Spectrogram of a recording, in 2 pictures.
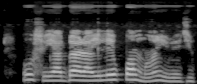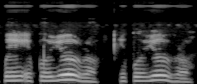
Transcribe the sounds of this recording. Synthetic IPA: o˦fi˧a˧ɡ͡ba˦ɾa˧i˧le˦k͡pɔ˦mã˨˦i˦˨ɾe˨ti˨˧k͡pe˦e˧k͡po˧joː˦˨ɾɔ˨ | e˧k͡po˧joː˦˨ɾɔ˨

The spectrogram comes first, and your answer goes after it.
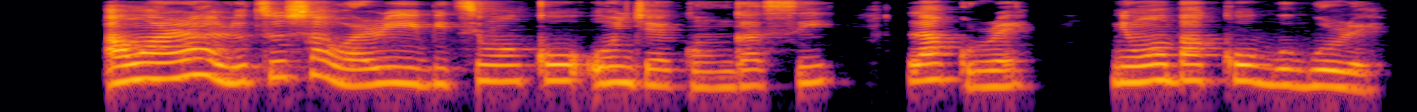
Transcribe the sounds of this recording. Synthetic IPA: a˨w̃ɔ̃˧a˧ɾa˦˨lu˨˦tu˦ʃa˦˨wa˨˦ɾi˦i˧bi˧ti˦w̃ɔ̃˦ko˦ʔo˦n̩˦d͡ʒɛ˧˨kã˨ŋ̩˨ɡa˧si˦ | la˦˨ku˨˦ɾɛ˧ | nĩ˦w̃ɔ̃˦ba˦ko˦ɡ͡bo˧ɡ͡bo˧ɾɛ˨

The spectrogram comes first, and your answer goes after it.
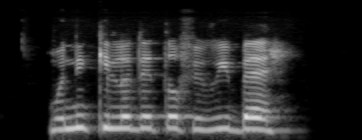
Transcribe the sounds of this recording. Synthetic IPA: mo˨nĩ˦ki˦lo˦de˦to˦fi˧wi˦bɛ˦˨

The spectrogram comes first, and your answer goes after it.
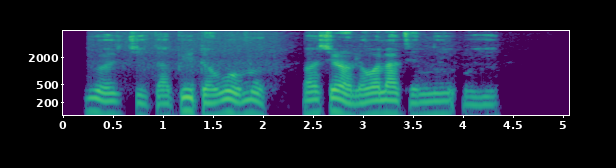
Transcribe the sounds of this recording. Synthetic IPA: i˦ɔ˧d͡ʒi˨ta˨bi˨˦i˦˨dɔ̃˨˦wo˦o˧mũ˦˨ | mãː˦ʃe˦ɾ̃ã˨lɔ˨˦wɔ˦la˦ti˧nĩ˦o˨je˧

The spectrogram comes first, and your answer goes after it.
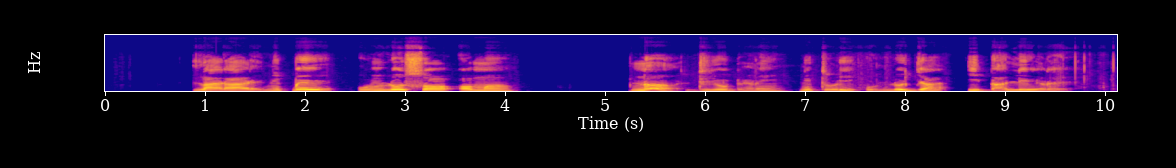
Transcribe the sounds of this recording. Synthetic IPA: la˦ɾa˧ɾɛ˨nĩ˨˧˦k͡pe˦ | o˦˨ñ̩˦lo˦sɔ˧ɔ˧mɔ̃˧ | nãː˦˨di˧o˧bĩ˨ɾ̃ĩ˧nĩ˦to˧ɾi˦o˨ñ̩˨˦lo˦d͡ʒa˦ | i˦˨ba̰˨˦le˦ɾɛ̰˨

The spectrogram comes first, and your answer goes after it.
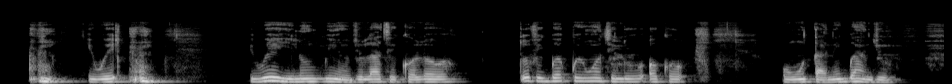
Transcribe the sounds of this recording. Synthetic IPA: i˨we˦ | i˨we˨˦e˦˨ji˨˦lo˦n̩˦ɡ͡bĩ˦j̃ã˨d͡ʒo˨˧˦la˦ti˧kɔ˧lɔ˦wɔ˧ | to˦fi˧ɡ͡bɔ˦k͡pe˦w̃ɔ̃˦t̬i˧lu˦ɔ˧kɔ˧ | o˨hũ˧ta˨nĩ˨˦ɡ͡ba˦˨n̩˨˦d͡ʒo˧˦

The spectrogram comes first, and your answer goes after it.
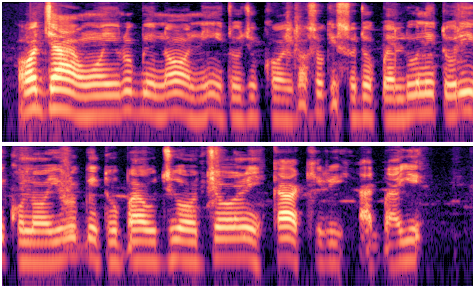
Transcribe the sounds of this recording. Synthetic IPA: ɔ˦d͡ʒa˦a˦˨w̃ɔ̃˧i˧ɾu˦ɡ͡bĩ˦˨nãː˦˨nĩ˨˦i˦˨do˧d͡ʒu˦kʰɔ˧i˨lɔ˨˦so˦ki˦˨so˨˧do˨k͡pɛ˨lu˨˦nĩ˦to˧ɾi˦i˦˨kʰõ˨nã˨i˧ɾu˦ɡ͡bĩ˦˨to˨˦ba˦o˧d͡ʒu˦ɔ˧d͡ʒɔ˦ɾ̃ĩ˦˨ka˦˨kʰi˨˧ɾi˧˨a̰˨ɡ͡ba˨˦je˦

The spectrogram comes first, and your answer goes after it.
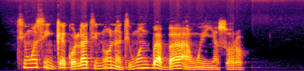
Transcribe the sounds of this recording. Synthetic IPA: tʰi˦w̃ɔ̃˦si˦˨ŋ̩˦kɛ˦˨kɔ˨˦la˦ti˧nũ˦ɔ˦˨nã˨ti˨˦w̃ɔ̃˦n̩˦ɡ͡ba˦˨ba˨˦a˦˨w̃ɔ̃˧e˨j̃ã˨sɔ˨ɾɔ˨

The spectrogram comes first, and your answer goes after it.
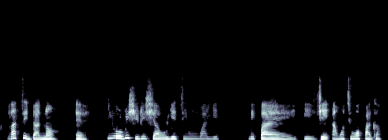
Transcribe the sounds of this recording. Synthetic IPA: la˦ti˦˨ɡ͡ba˨nãː˦˨ | ɛ˦˨ | nĩ˦o˧ɾi˦˨ʃi˧ɾi˦˨ʃe˧a˧˨wo˧je˦tĩ˧˦n̩˦wa˦je˦ | nĩ˦k͡pa˧ | i˧d͡ʒe˧a˨w̃ɔ̃˧ti˦w̃ɔ̃˦k͡pa˦˧ɡã˧

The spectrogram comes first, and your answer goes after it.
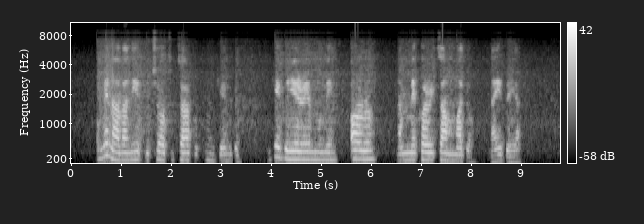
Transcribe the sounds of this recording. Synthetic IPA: e˨me˦na˨a˨la˨ne˨˦k͡pu˨t͡ʃɔ˦ɔ˨tʊ˦tʊ˦a˦kʊ˨tʊ˦ŋ̩˨ke˦n̩˦do˨ | ŋ̩˨ke˦ɡu˨ɲe˨ɾe˦m˦u˦me˦ | ɔ˦ɾʊ˦ | na˨m̩˦me˦kɔ˦ɾɪ˦ta˦˨m̩˦ma˦dɔ˨ | na˨ɪ˦be˨ja˦

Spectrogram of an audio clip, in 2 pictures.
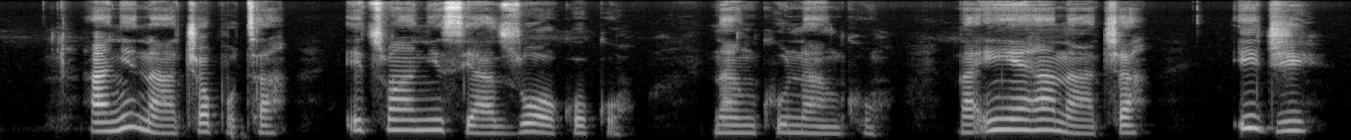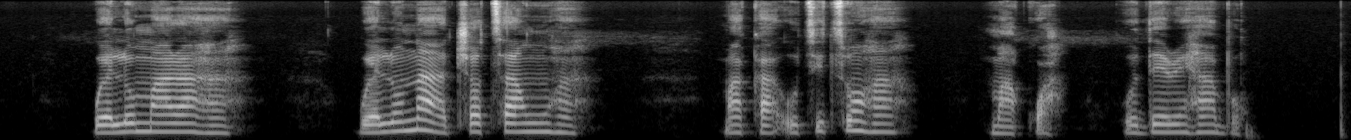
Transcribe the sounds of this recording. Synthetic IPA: a˨ɲɪ˦na˨a˨t͡ʃɔ˦pʊ˨tʰa˦ | e˦tʊ˦a˦ɲɪ˦si˨a˨zʊ˦ɔ˨kʊ˦kʊ̰˨ | na˨ŋ̩˨kʰu˦na˨ŋ̩˨kʰu˦ | na˨ʔi˦ɦe˦ɦa˦na˨a˨t͡ʃa˦ | i˦d͡ʒi˦ | we˨lʊ˦ma˦ɾa˦ɦa˦ | we˨lʊ˦na˨a˨t͡ʃɔ˦tʰa˦ŋʷu˦ɦa˦ | ma˨ka˨ʔo̰˨ti˦to˦ɦa˦ | ma˨kʷa˨ | o˨de˦ɾɪ˦ɦa˦bʊ˨

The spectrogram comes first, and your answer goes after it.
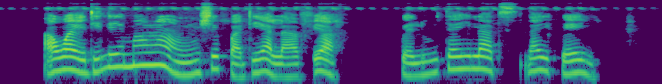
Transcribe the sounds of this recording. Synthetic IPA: a̰˨wa˧e˨di˨˦le˦mãː˦ɾ̃ã˦˨ɾ̃ũ˧˦ʃe˦k͡pa˨de˨˦a˦˨la˨˦˨fi˦a˦˨ | k͡pɛ˨lu˨˦tɛ˦i˦la˦˨tla˦i˦˨k͡pɛ˨˦i˨

